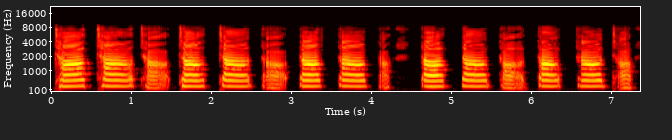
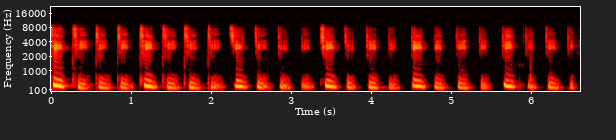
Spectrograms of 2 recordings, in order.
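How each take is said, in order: First: Steady, punched ta on each beat; accented rhythm syllables. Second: Much softer clipped T beats; soft rhythm syllables. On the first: Teacher demonstrating the accented beats to the class, firm punched ta. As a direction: count out the accented beats firmly. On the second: Teacher demonstrating the unaccented beats to the class, soft ticking T. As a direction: tap out the weak beats under your breath. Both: Shown as a demonstration. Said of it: "and you repeat".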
